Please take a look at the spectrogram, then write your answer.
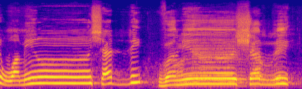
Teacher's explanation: جب تجدید کے ساتھ را پر زیر ہے تو تب بھی اس کو باریک ہی پڑھیں گے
